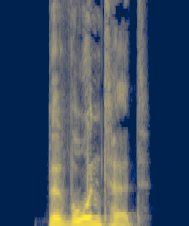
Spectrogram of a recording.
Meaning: inflection of bewohnen: 1. second-person plural preterite 2. second-person plural subjunctive II
- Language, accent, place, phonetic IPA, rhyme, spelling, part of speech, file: German, Germany, Berlin, [bəˈvoːntət], -oːntət, bewohntet, verb, De-bewohntet.ogg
